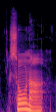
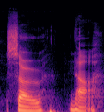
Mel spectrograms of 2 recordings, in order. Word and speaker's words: sauna: Sauna, correctly pronounced so-na. So sauna. It's sauna. Sauna.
